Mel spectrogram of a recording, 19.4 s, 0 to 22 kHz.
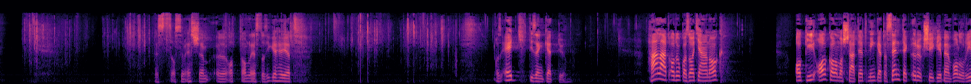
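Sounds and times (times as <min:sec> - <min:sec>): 
thin Bible pages being turned: 0:00.4 - 0:09.9
speech: 0:03.1 - 0:06.2, 0:09.9 - 0:11.5, 0:13.0 - 0:14.5, 0:15.9 - 0:19.4.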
